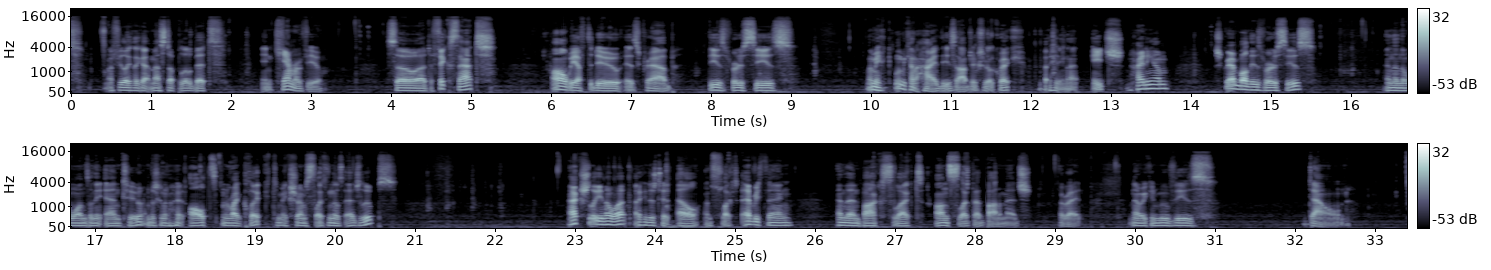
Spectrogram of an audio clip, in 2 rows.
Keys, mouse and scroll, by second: 0.6 middle click, 3.6-6.3 drag, 6.3-9.8 right drag, 9.9 a, 10.7 l, 11.1 l, 12.3 h, 13.9 b, 21.9 ctrl+z, 24.1 l, 26.5 b, 28.5 click.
